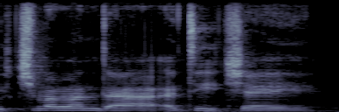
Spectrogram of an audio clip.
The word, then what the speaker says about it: Chimamanda Adichie: Chimamanda Adichie.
